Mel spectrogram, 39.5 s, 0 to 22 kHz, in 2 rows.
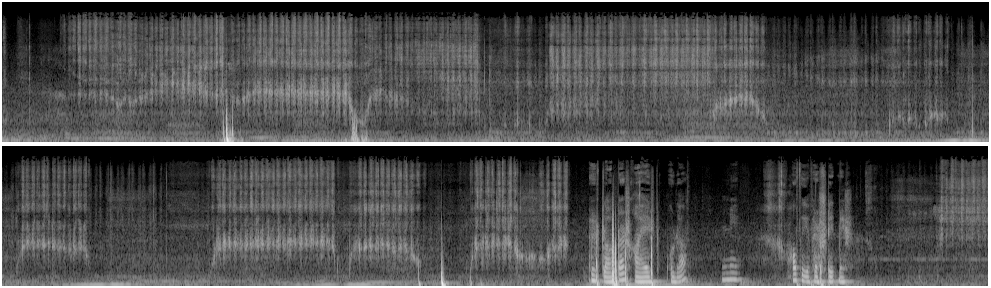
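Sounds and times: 
toothbrush scrubbing with bristle strokes: 1.2 - 32.8, 35.0 - 37.2, 38.4 - 39.4
soft thuds: 28.5 - 28.8
speech: 31.8 - 32.8, 35.6 - 36.8.

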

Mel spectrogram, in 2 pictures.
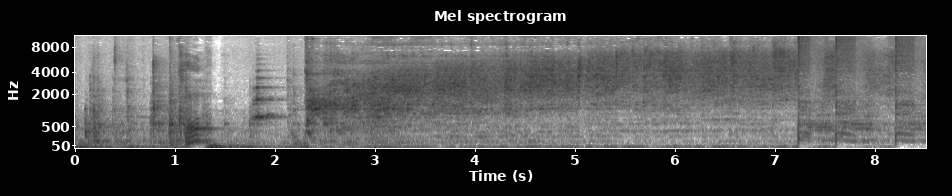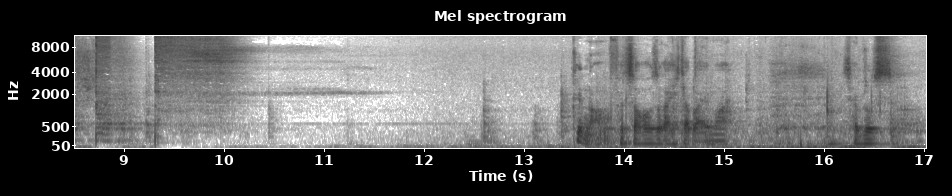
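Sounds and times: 
speech: 1.1 - 1.5, 13.5 - 15.2, 16.3 - 16.9
water running in a steady rushing hiss: 2.3 - 9.3
sharp bursts of hissing: 6.2 - 11.5.

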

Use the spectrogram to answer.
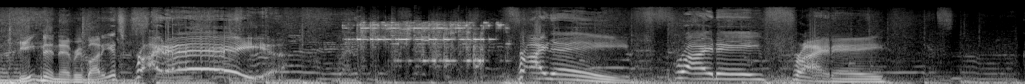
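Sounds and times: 
speech: 0.2 - 3.0, 5.2 - 9.0
bell ringing: 3.4 - 6.3.

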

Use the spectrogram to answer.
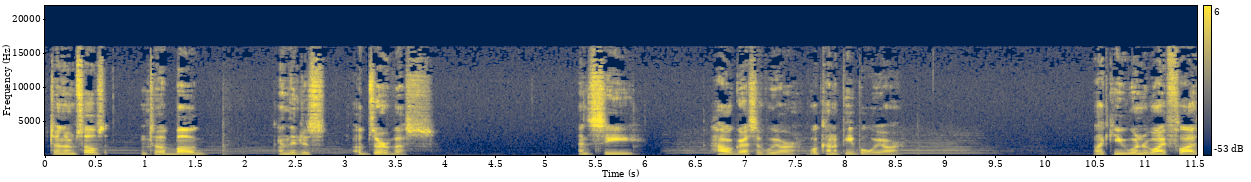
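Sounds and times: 
speech: 0.0 - 1.7, 2.3 - 3.9, 5.3 - 6.0, 6.7 - 8.6, 10.5 - 11.5
train horn blast: 0.0 - 4.0, 6.2 - 10.5.

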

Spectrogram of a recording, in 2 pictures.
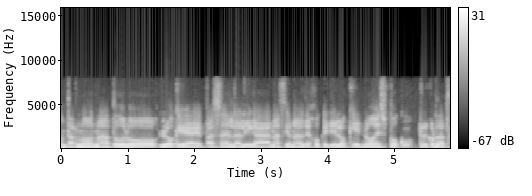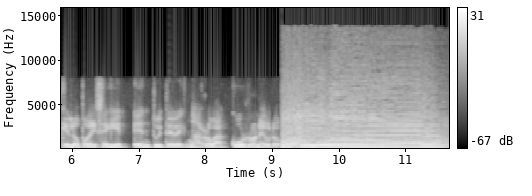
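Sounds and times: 
speech: 0.0 - 10.0
horn blast: 9.2 - 11.6.

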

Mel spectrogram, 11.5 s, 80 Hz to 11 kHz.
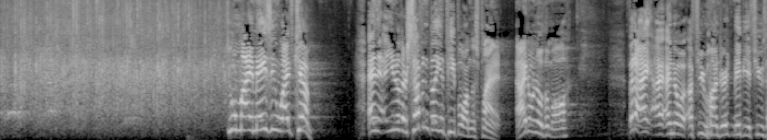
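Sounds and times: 
audience applause for a speaker: 0.0 - 3.4
speech: 3.4 - 4.8, 5.4 - 8.6, 9.4 - 11.5.

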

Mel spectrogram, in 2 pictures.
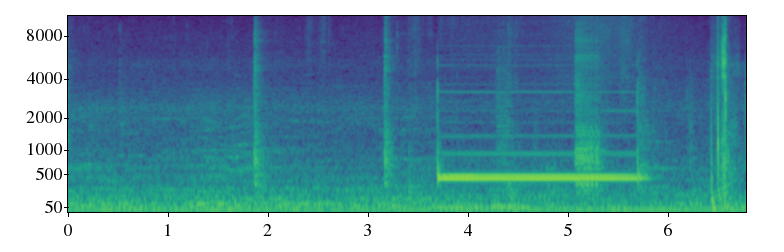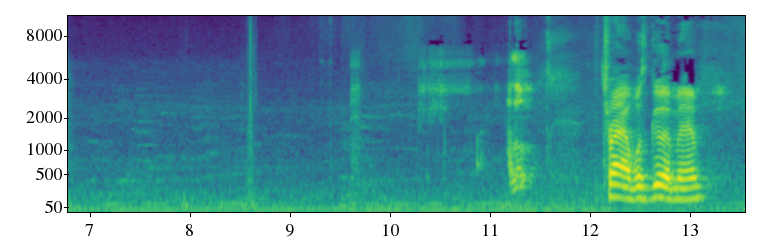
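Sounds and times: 
electronic telephone ring tone of a call being placed: 3.7 - 5.9
speech: 12.2 - 13.3.

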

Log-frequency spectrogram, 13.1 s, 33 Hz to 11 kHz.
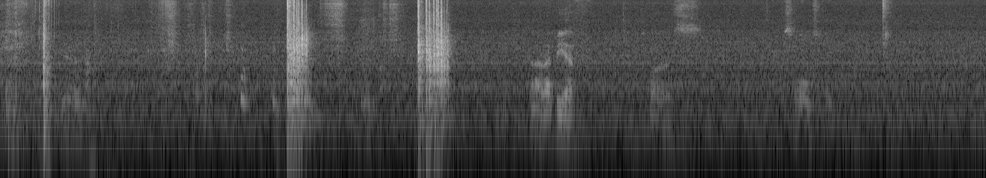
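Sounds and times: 
dice clattering across a hard tabletop: 5.6 - 6.0
speech: 7.2 - 7.8.

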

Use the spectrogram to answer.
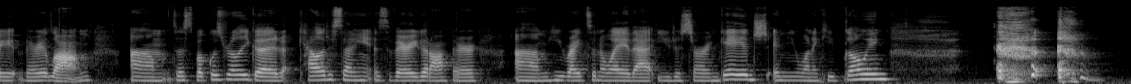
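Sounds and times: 
speech: 0.0 - 9.3, 10.0 - 11.1
faint hum of room noise: 0.0 - 11.3
harsh coughs: 10.0 - 11.1.

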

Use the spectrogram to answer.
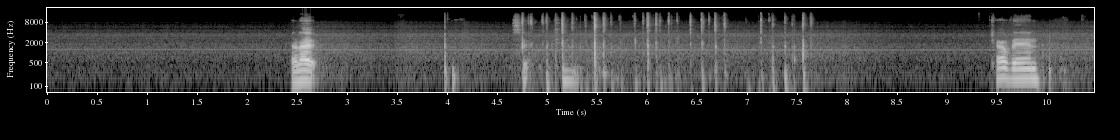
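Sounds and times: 
speech: 2.4 - 2.8, 4.7 - 5.4, 9.5 - 10.1
typing on a computer keyboard: 4.7 - 7.7.

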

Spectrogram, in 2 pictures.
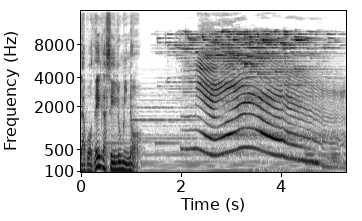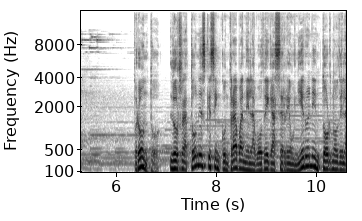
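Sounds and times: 
speech: 0.0 - 1.3, 6.4 - 10.6
cat giving a long loud strange meow: 2.0 - 5.6.

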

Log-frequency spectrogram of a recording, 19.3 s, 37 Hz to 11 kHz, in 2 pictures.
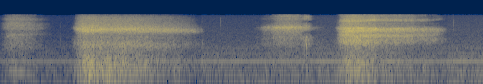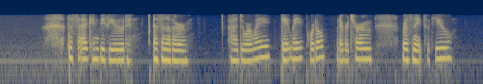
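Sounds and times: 
deep breathing: 0.0 - 4.1, 5.1 - 9.0, 10.5 - 11.0
speech: 11.0 - 13.5, 14.2 - 18.8.

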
